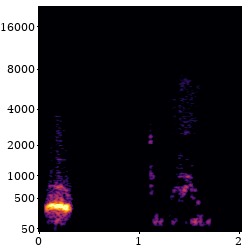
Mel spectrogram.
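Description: A single short hum-like 'mm' from a person's voice, then near silence.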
